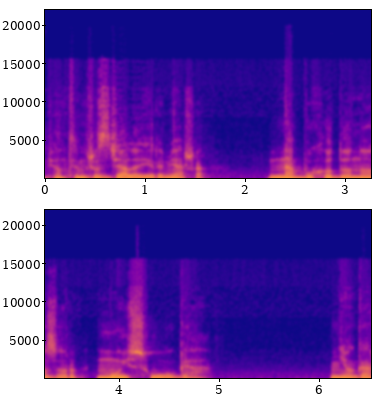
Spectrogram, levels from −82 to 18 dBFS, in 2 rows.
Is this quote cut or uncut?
uncut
